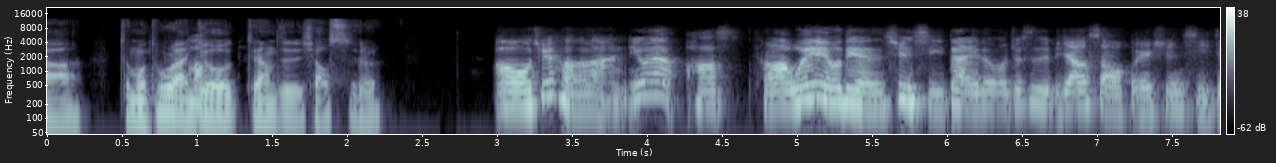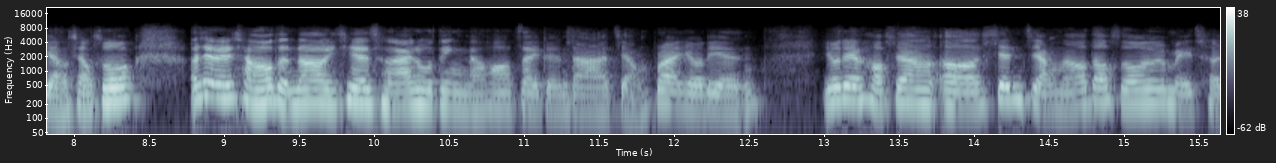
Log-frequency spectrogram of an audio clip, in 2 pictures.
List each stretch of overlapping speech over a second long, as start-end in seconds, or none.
none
